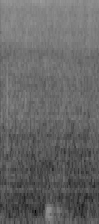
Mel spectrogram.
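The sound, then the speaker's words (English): Steady, crackling sizzle of food frying in oil in a hot pan on a stove at high heat, a dense hiss spread across the highs with no voices, holding at an even, moderate level throughout. “Are you on high heat? Is your stove stuck? High heat. I mean, it's cooking.”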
